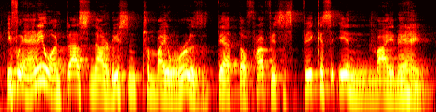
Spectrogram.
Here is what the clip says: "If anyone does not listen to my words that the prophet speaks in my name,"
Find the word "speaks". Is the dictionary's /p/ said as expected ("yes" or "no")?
no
